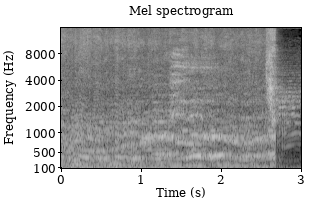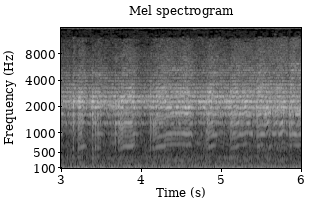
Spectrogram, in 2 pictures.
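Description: Cartoon buzzing of a fly, its pitch wavering up and down. A dense, louder mix of sound effects and music cuts off abruptly about two and a half seconds in, leaving the thinner buzz.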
